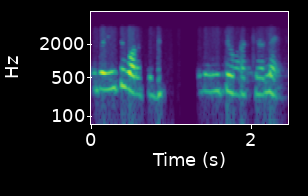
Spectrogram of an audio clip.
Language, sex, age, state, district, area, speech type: Malayalam, female, 18-30, Kerala, Idukki, rural, conversation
